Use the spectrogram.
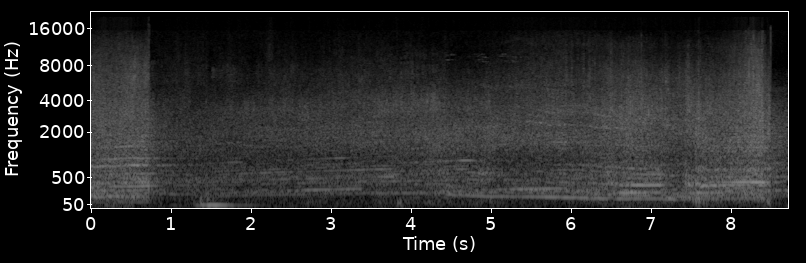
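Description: A Porsche race car engine in the sim racing game Le Mans Ultimate at Monza, heard onboard as a continuous loud drone with rising and falling revs through gear changes.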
